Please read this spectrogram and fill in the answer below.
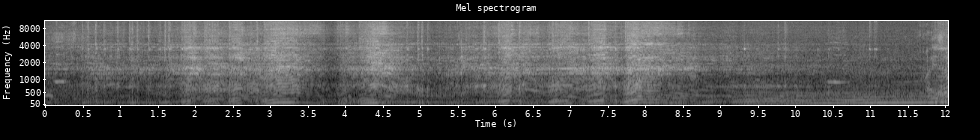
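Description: Italjet 100 cc two-stroke trials motorcycle, its engine revving up and down in repeated quick blips, then holding a steadier, lower note for the last few seconds.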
